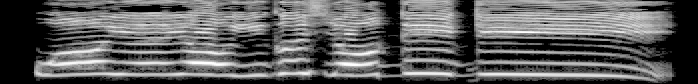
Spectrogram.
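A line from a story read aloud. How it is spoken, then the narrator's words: Disappointed shout. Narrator (Chinese): 他失望的大喊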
